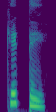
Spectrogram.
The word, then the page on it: ಕೆಟ್ಟೆ: keṭṭe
